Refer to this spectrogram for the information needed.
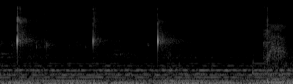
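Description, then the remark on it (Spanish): Three crisp finger snaps, made on a count of three, quick and sharp, spaced unevenly within about a second and a half, over a steady low hum with no one talking. “Nos decía él, en lo que usted hizo tres chasquidos con su dedo,”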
